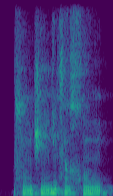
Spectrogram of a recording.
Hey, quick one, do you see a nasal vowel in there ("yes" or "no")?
yes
